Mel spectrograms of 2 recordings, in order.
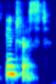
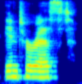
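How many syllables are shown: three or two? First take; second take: two; three. First: The middle syllable is dropped, giving two syllables. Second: The word is said with three full syllables. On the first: "is just interest" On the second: "three syllable words like interest"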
